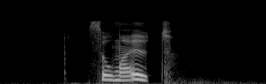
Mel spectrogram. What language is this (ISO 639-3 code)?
swe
